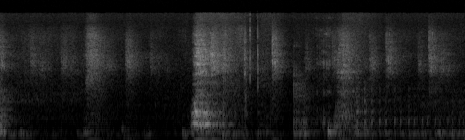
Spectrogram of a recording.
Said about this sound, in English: You should leave a barking noise.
